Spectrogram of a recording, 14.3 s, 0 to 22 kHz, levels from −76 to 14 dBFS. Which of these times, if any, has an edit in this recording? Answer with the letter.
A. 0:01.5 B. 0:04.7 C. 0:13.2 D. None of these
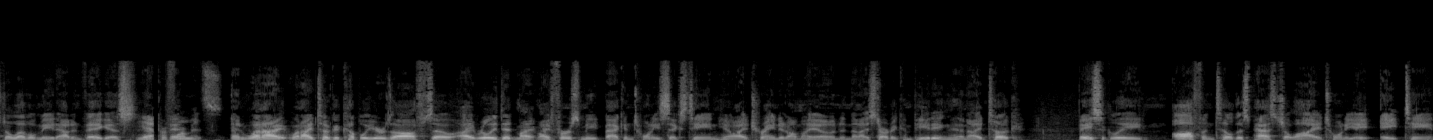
A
